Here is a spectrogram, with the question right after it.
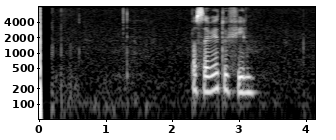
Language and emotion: Russian, neutral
